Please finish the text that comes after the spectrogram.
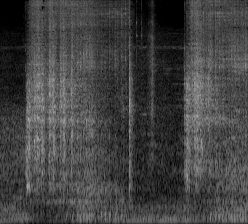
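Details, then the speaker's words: Mio Sporty scooter after replacing timing chain, worn tensioner and rocker arm without overhaul, previously rattling and clattering: even, steady idle with no tapping or rattle from the head; valve train healthy. "Guys, wala na po yung ingay ng kanyang makina. Guys, nahandar na po yan. Tahimik na po yung head niya."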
